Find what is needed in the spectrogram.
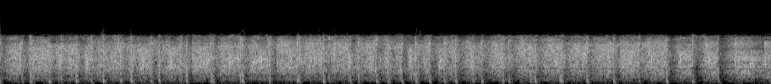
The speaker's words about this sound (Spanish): Un aplauso para mí.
